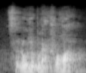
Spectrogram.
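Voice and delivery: ordinary talk

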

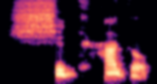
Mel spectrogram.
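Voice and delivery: "Chicago" slowly, syllable by syllable; slow careful "Chicago"; drawn-out model. Shown as a demonstration. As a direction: stretch "Chicago" out for learners. Teacher models word slowly, then normally.

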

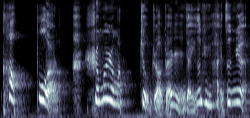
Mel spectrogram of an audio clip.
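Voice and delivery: high, sulky angry complaint; pouting, hurt and angry; resentful tearful girl. Acted. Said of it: "恨恨道".

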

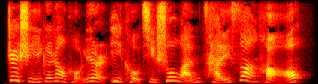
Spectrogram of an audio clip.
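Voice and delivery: slow, emphatic finishing lines; drawn-out recitation ending. Shown as a demonstration. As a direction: stretch out the closing line. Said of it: "将数枣练习连做三遍".

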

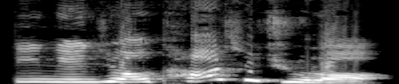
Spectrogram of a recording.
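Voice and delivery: loud, high, rushed warning; timid rabbit shrieking the alarm; panicked shout. Acted. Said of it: "胆小兔叫道". (惊慌地高声急喊)

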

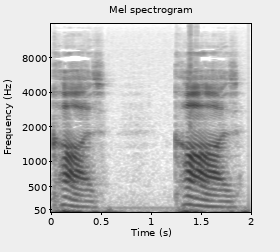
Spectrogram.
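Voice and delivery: "cause" as "calls" with a faint, short final z; barely heard ending. Shown as a demonstration. Teacher shows fast reading, "cause" with barely audible final z. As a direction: let the end of "cause" almost vanish. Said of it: "我们读快的时候几乎听不清了".

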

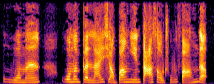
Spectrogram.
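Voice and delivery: soft, hesitant apology; falter, then explain softly; ashamed. A narrator's reading. Tiaotiao explaining to granny, ashamed. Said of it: "蹦蹦和跳跳羞愧地低下头".

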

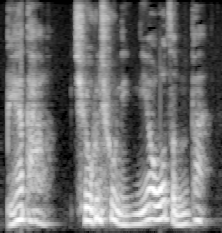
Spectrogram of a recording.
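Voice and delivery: high-pitched, pleading cry; tearful wail. A narrator's reading. Pleading with the kidnapper to stop the beating, crying out. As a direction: beg as if breaking into tears. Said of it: "王若思失声哭道".

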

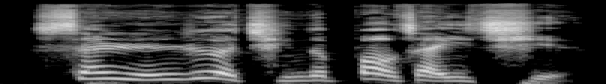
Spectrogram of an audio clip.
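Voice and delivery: ordinary delivery, nothing marked

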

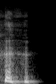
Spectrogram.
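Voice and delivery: short, low chuckle; amused chuckle. Acted. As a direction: chuckle lightly at the bandits. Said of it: "萧平浪笑盈盈地". (笑盈盈地轻笑)

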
